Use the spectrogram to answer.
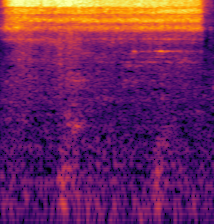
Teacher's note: The blade of the tongue goes up and touches the teeth ridge, and you're releasing the air.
